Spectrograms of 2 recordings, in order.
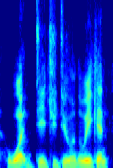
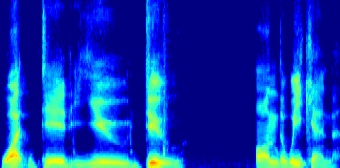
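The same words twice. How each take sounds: First: Fast "What did you do on the weekend" with the words joined; everyday native "What did you do on the weekend"; natural blended form. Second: Slow "What did you do" with every word separate; over-careful textbook "What did you do on the weekend"; careful full form. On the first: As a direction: run "What did you" together quickly. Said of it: "I don't sound like that". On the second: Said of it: "if we're looking at the correct". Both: Shown as a demonstration.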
